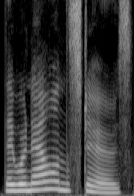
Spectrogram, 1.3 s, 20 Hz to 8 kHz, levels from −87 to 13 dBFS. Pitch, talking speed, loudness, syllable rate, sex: 255 Hz, 270 wpm, -16 LUFS, 5.7 syllables/s, female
